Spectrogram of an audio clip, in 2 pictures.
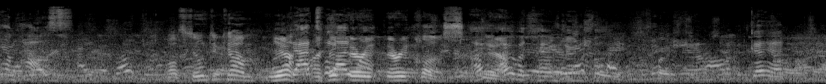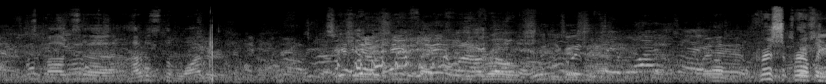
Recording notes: HIA 25th Conference. We set up a table in the Vape Lounge outside ( yes people the Hilton rocks) and had a blast.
